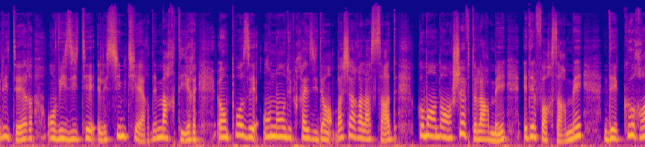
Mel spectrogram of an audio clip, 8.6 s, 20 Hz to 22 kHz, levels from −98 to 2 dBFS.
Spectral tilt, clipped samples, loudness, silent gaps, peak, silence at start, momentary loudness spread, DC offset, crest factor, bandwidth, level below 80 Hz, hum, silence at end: -6 dB/octave; under 0.1%; -22 LUFS; none; -6 dBFS; 0 s; 4 LU; under 0.1%; 16 dB; 18 kHz; -46 dBFS; none; 0 s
